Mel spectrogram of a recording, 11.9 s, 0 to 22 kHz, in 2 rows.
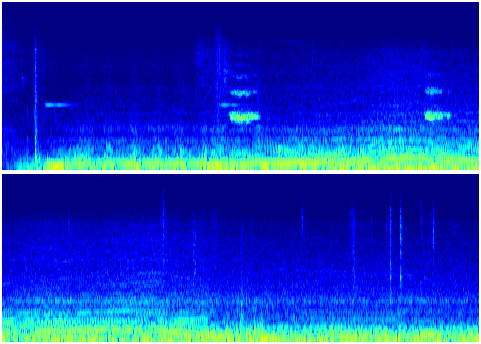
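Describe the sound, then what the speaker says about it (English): A 2025 Hyundai Elantra N sedan with a dual-clutch transmission revs hard and pulls away using launch control, its rising drone shifting through gears as it accelerates, loud and close. "setting off now in the 2025 Elantra N. Launch control is pretty cool."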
